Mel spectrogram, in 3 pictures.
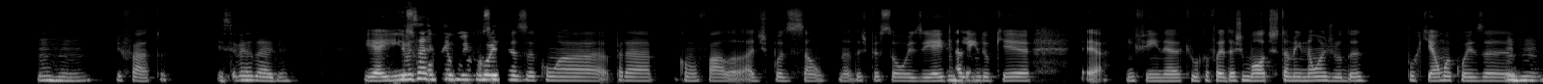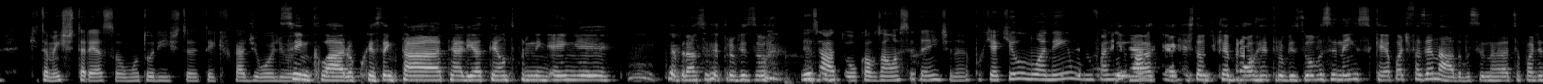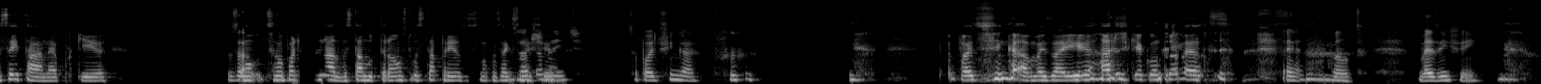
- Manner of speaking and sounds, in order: tapping; giggle; giggle; chuckle; giggle
- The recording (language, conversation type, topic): Portuguese, unstructured, O que mais te irrita no comportamento das pessoas no trânsito?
